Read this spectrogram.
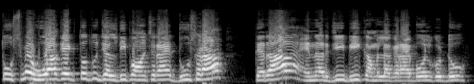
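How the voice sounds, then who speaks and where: A man's voice: high voice, brisk, a bit bright. A man teaching chemistry in a casual live online class. He is chatty and teasing, calls his students buddies, and explains with everyday stories.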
